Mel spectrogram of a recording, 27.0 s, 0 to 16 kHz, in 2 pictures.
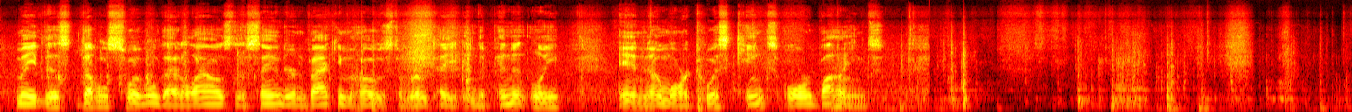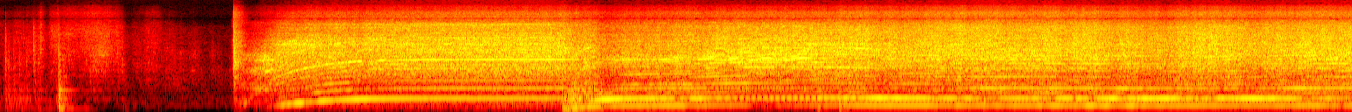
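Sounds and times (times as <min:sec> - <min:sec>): shop vacuum motor whine: 0:15.8 - 0:27.0
electric sander motor: 0:15.9 - 0:27.0.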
